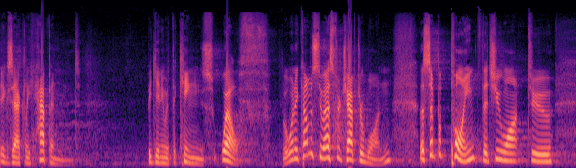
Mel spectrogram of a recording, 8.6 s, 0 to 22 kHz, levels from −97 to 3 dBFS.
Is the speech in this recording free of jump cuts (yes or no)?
no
